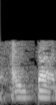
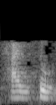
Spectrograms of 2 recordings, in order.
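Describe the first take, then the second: First: The word ends with an a vowel. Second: The word ends with an u vowel. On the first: "dengan fathah" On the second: "dengan dhammah"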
